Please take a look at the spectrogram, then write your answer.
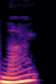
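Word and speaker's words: knight: Take the word night for instance. It was once pronounced with a clear K sound. But sound changes led to the silent K we use today, reflecting its historical pronunciation and origin.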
